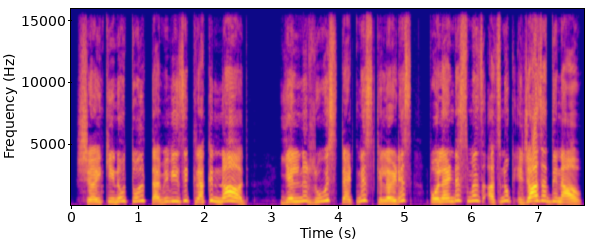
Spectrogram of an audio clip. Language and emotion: Kashmiri, angry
